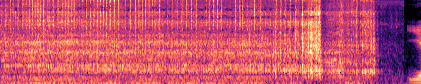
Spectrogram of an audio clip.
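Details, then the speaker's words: Bike Bug trike engine reinstalled after exhaust gasket and fuel primer bulb replacement, test ride; engine dies with drive wheel engaged, front tire back-drives the one-way clutch, fast even metallic ratcheting for several seconds, metal tabs freewheeling, normal. "I know that noise is hideous, but it's actually normal. Kind of. There's a one-way clutch inside, and when the engine dies when the drive wheel is engaged, the front tire turns it the opposite direction. So, it freewheels, but it's metal tabs on metal."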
